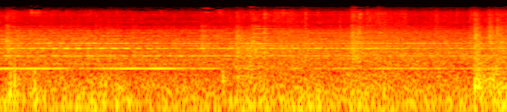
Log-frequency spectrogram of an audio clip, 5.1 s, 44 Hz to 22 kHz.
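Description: Train departing behind electric locomotive 111Ed-005, a Siemens Vectron: wheels clack over rail joints roughly every second, the last clack the loudest, over a steady high whine and a low rumble.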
